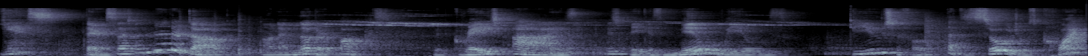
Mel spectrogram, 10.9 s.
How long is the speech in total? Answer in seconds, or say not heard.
10 s.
